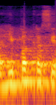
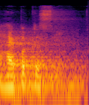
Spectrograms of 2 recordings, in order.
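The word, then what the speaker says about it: hypocrisy: आहे तो म्हणजे ढोंगीपणा इंग्रजीमध्ये आपण भारतीय लोक त्याला हिपोक्रेसी अस म्हणतो पण ज्याच क्चुल प्रोनन्सिएशन आहे हायपोक्रसी तर ्याचा एक उत्तम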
